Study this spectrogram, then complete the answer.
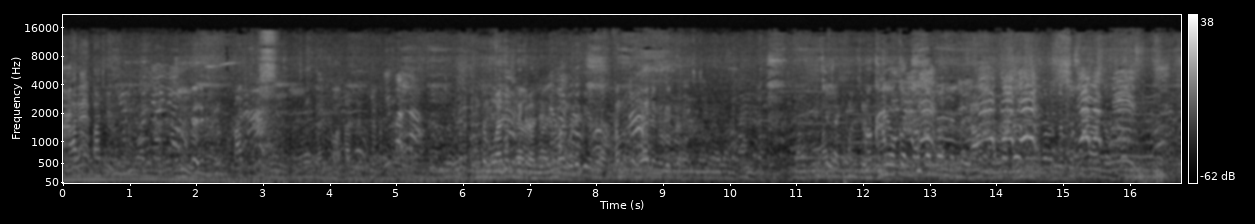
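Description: A woman wails and cries loudly nearby.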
